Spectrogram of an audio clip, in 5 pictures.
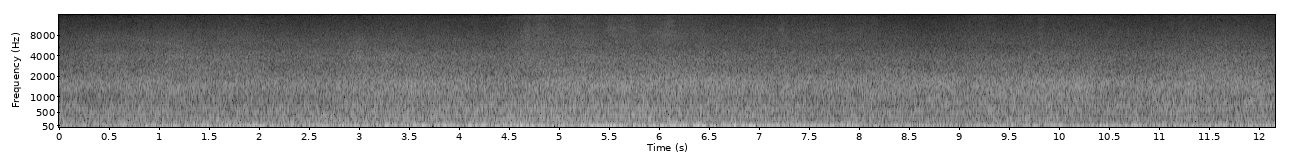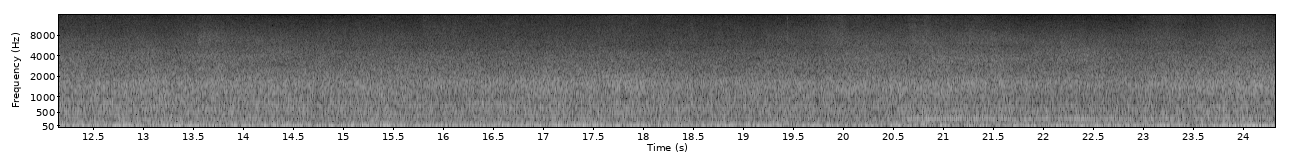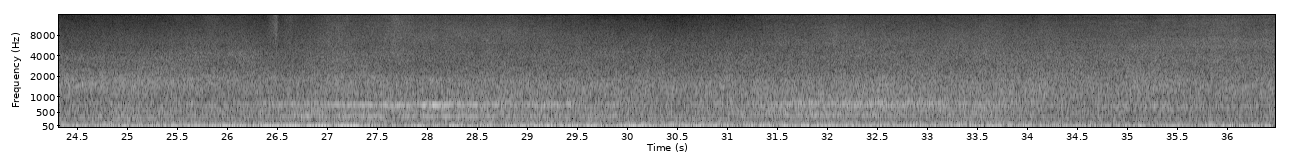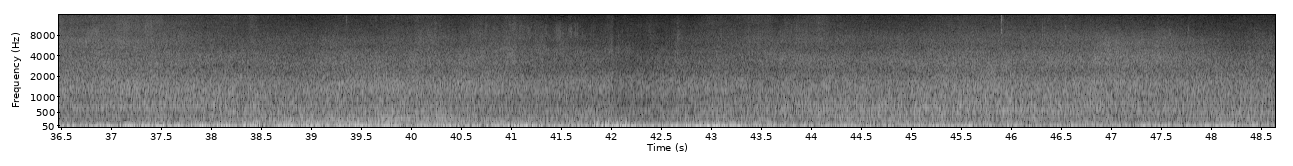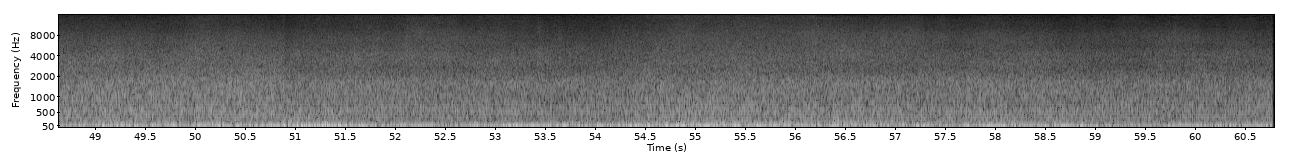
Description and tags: autobahn witzleben
recorded at the autobahn in berlin witzleben
the real noize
